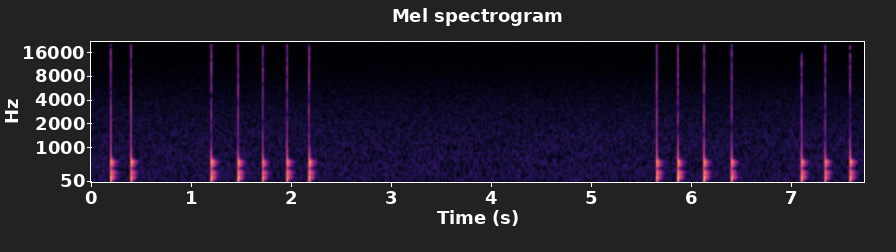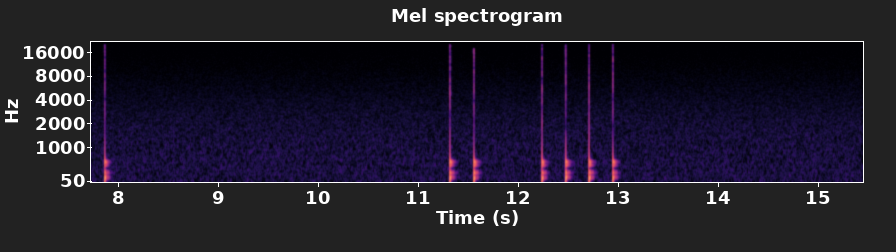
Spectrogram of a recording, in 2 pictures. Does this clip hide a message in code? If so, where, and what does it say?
Yes: tap code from 0.2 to 13.1 s, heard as knocks on wood, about 4 knocks a second. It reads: J T I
